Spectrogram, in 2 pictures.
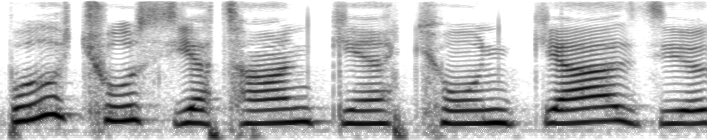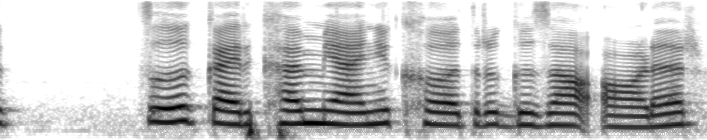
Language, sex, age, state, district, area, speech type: Kashmiri, female, 18-30, Jammu and Kashmir, Anantnag, rural, read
